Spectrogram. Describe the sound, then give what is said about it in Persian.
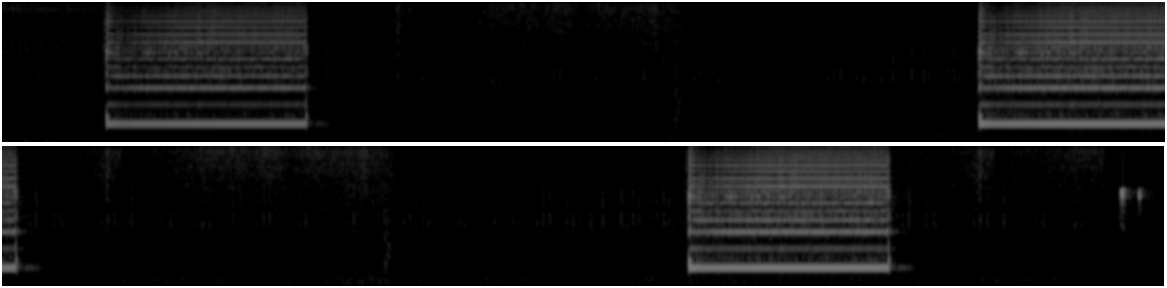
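A busy signal after dialling a blocked phone number: three evenly spaced tones, each about a second long at a steady pitch, separated by gaps of faint line hiss. “و شماره مسدودی که میگیرم.”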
